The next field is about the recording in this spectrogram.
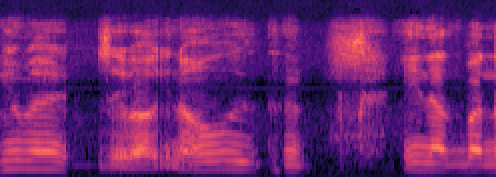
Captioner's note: chuckling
